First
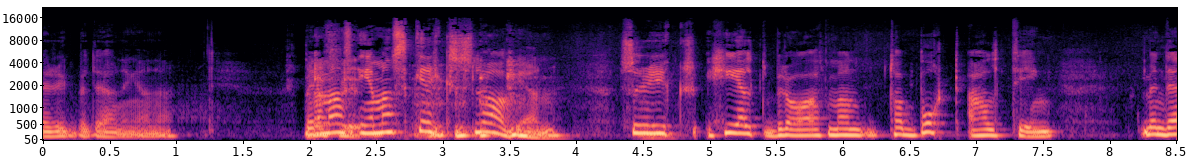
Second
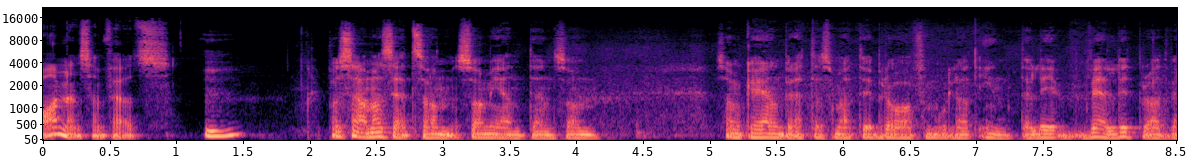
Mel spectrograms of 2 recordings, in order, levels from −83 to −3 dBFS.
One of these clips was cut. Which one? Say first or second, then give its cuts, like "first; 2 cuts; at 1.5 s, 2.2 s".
first; 1 cut; at 2.0 s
